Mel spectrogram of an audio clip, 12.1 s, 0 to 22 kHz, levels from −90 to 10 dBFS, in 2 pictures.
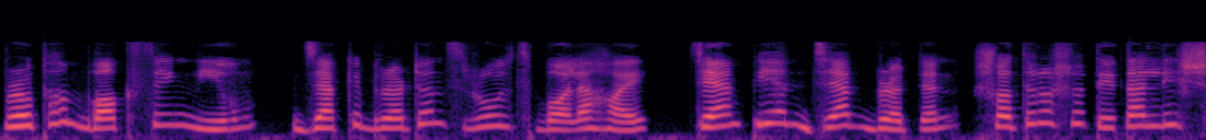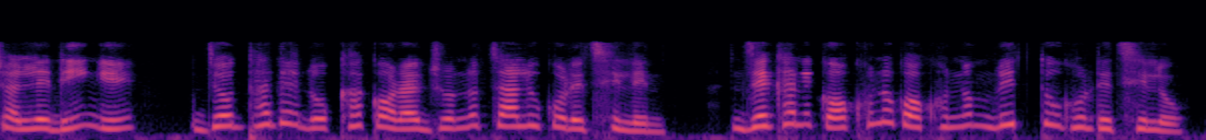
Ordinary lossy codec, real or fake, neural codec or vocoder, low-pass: AAC, 48 kbps; fake; codec, 16 kHz, 0.8 kbps, ZipCodec; 7.2 kHz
